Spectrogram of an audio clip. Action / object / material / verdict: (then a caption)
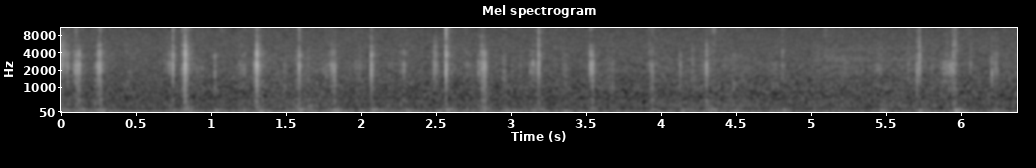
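scrape / bar of soap / soap / none. A solid white bar of soap held in the hand is scratched by long blue acrylic nails, giving quick, irregular dry clicks and scrapes with bright crackle over a low steady hum. Most strokes blur together, with a few sharper peaks standing out.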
